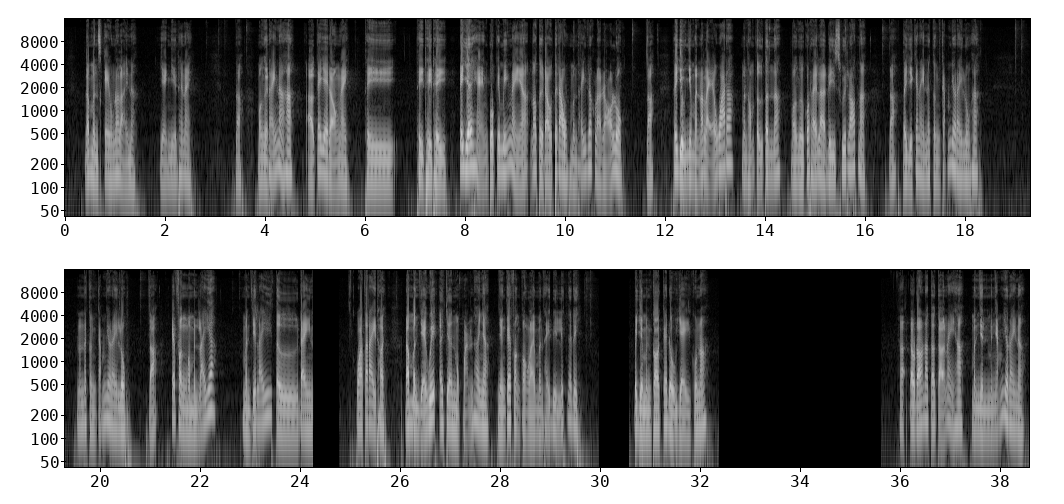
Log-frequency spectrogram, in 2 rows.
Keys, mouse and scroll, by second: 0.0-0.4 scroll up 1, 0.9-3.0 drag, 3.0 F4, 3.7 alt+middle click, 4.1 scroll down 1, 4.4 alt+middle click, 5.2 scroll up 1, 6.8 middle click, 9.3 scroll up 1, 10.1 scroll up 1, 10.9 middle click, 11.4 alt+middle click, 11.9 scroll up 1, 12.4 middle click, 13.6 click, 14.0 F3, 14.3-15.3 scroll up 1, 15.3 click, 15.6 F3, 17.1-17.8 scroll down 2, 17.3 F3, 17.9 alt+middle click, 18.4-18.9 scroll up 1, 18.9 F3, 19.7 click, 20.2 F3, 20.3 right click, 20.7 F3, 21.0 middle click, 21.2 scroll down 1, 22.3-22.6 scroll down 3, 22.6 click, 24.2 ctrl+click, 24.4 scroll down 1, 24.5 alt+middle click, 26.2 middle click, 29.3 alt+middle click, 29.7 F3, 30.0 scroll down 1, 30.2 middle click, 30.7-31.1 scroll up 1, 31.5-32.1 scroll up 1, 32.1 click, 32.4-32.7 scroll up 1, 32.7 click, 33.8 middle click, 34.5-36.5 drag.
